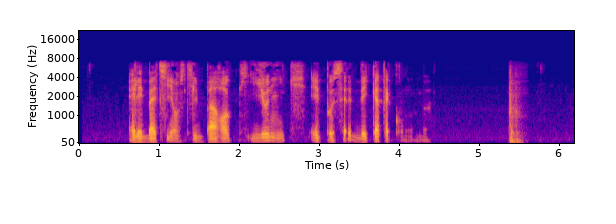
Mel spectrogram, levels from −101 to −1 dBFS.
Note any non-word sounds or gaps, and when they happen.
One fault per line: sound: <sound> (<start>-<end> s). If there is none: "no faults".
sound: thud (5.4-5.6 s)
